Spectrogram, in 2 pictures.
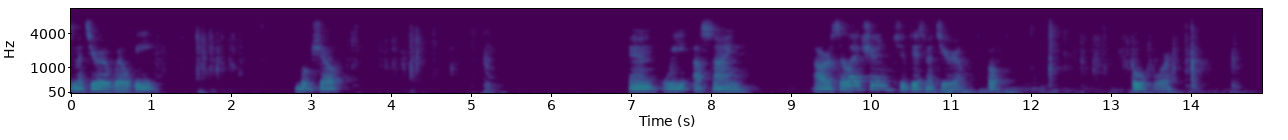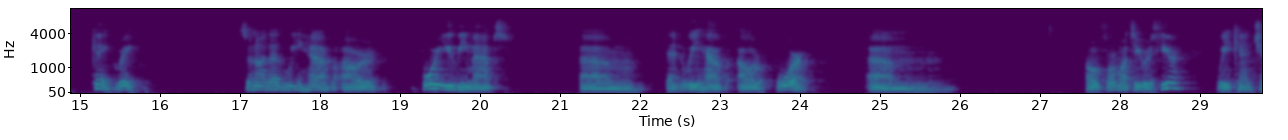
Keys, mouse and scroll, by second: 1.9 o, 7.1 click, 11.3-14.6 drag, 15.2 click, 26.5 click, 26.9 click, 27.3 click, 27.8 click.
